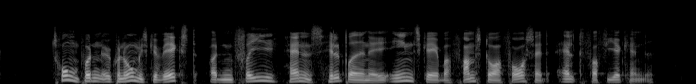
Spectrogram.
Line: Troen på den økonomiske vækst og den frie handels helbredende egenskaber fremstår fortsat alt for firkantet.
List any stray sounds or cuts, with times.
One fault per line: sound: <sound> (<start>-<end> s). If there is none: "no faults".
no faults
